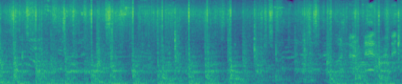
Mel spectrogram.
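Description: Folk dance music with drums beating, and voices heard over the drumming.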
